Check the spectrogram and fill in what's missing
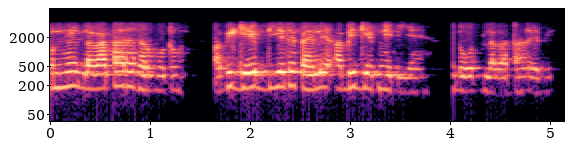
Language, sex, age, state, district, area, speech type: Hindi, male, 18-30, Madhya Pradesh, Bhopal, rural, conversation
